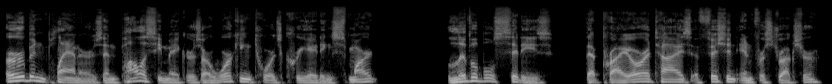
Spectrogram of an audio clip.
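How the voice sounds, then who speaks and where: A man with a low-pitched voice reads a prepared passage aloud. His delivery is measured and formal, and the sound is very dry, with no room around it. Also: big pitch swings, no echo. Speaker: model reader for exam practice. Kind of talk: scripted read-aloud narration.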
